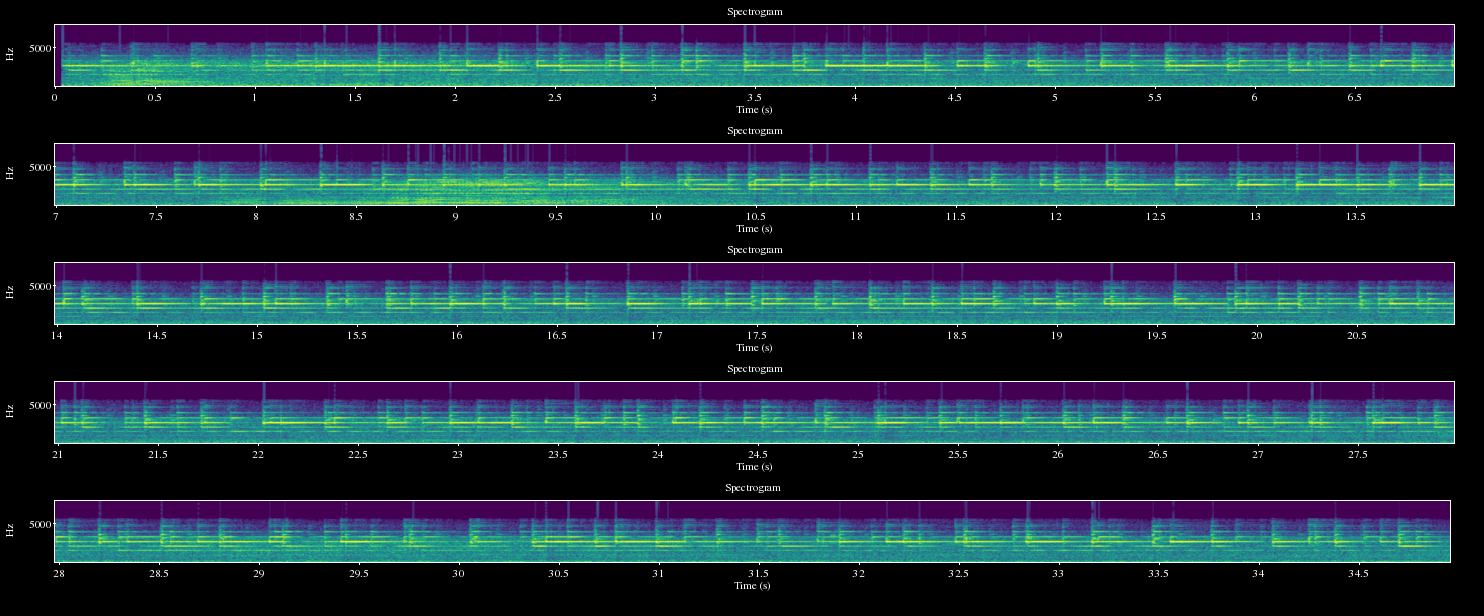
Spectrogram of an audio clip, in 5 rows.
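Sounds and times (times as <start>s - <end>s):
locomotive horn blast: 0.0s - 1.1s, 7.8s - 10.4s
railroad crossing bell ringing: 0.0s - 34.9s
train rumbling past: 0.0s - 34.9s.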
